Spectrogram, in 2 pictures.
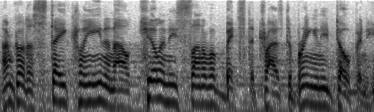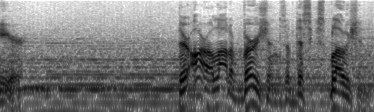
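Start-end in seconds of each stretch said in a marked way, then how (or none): none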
